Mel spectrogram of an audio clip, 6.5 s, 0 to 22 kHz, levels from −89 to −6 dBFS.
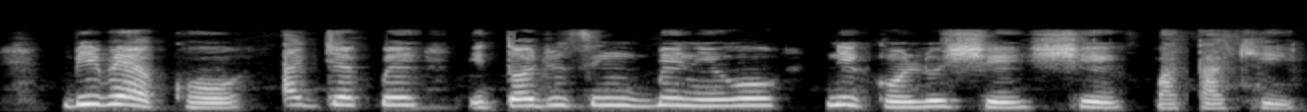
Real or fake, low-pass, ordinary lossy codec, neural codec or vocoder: real; 7.2 kHz; AAC, 32 kbps; none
